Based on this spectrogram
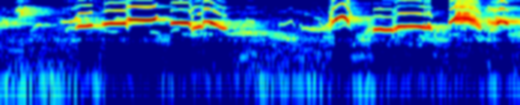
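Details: Rich, melodious Oriental magpie-robin song of sweet whistled phrases, loud and close, with quick rising and falling notes grouped in short bursts separated by brief pauses.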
